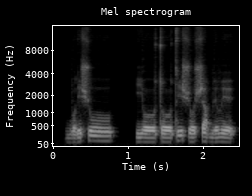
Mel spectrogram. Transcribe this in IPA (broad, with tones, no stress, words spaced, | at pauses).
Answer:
bo˨ɾi˦ʃuː˦ | joː˨toː˨ ti˦ʃo˨˦ ʃa˦bɪ˨˦ βɪ˨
